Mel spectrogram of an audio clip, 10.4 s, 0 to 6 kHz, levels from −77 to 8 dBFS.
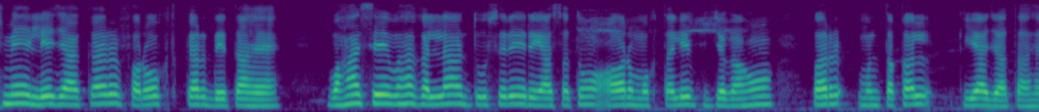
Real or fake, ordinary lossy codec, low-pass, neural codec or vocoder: fake; none; 5.4 kHz; autoencoder, 48 kHz, 128 numbers a frame, DAC-VAE, trained on Japanese speech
